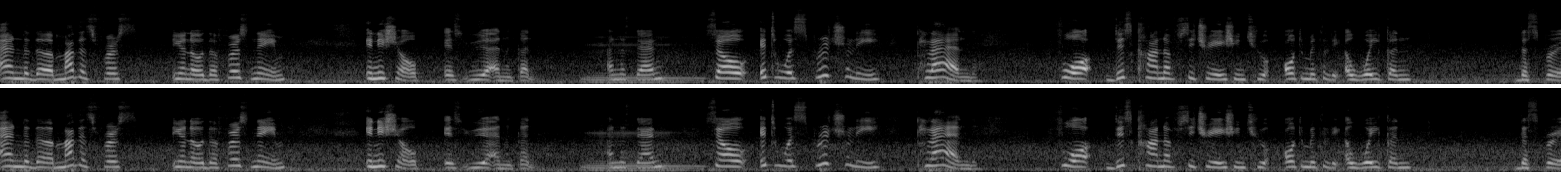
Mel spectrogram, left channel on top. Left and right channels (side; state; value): both; normal; correlation 0.53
